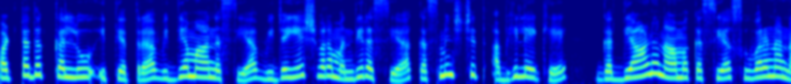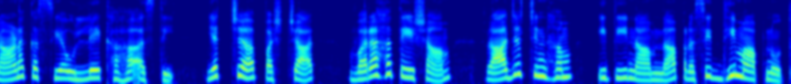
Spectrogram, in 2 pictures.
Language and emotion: Sanskrit, neutral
